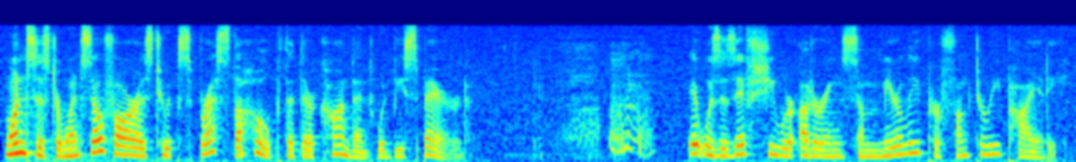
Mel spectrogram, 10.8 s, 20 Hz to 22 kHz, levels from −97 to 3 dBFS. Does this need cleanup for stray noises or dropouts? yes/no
yes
